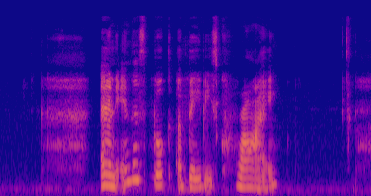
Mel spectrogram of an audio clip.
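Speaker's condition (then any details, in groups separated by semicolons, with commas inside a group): Cerebral palsy, triplegia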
